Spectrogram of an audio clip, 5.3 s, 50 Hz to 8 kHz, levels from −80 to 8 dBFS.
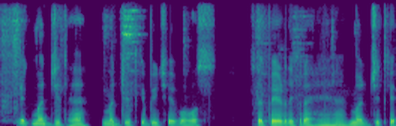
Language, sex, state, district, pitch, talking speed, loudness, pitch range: Hindi, male, Uttar Pradesh, Muzaffarnagar, 105 Hz, 170 wpm, -19 LUFS, 105-110 Hz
